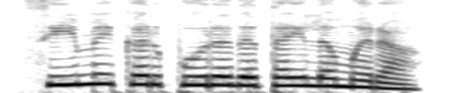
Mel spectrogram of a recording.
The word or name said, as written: ಸೀಮೆಕರ್ಪೂರದತೈಲಮರ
